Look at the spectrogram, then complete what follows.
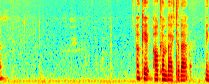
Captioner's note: speaking French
